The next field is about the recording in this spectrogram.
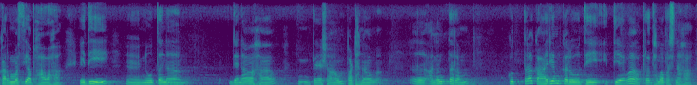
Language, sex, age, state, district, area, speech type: Sanskrit, male, 18-30, Kerala, Thrissur, urban, spontaneous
